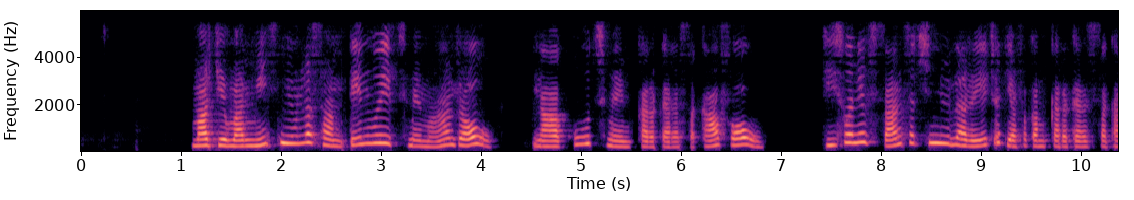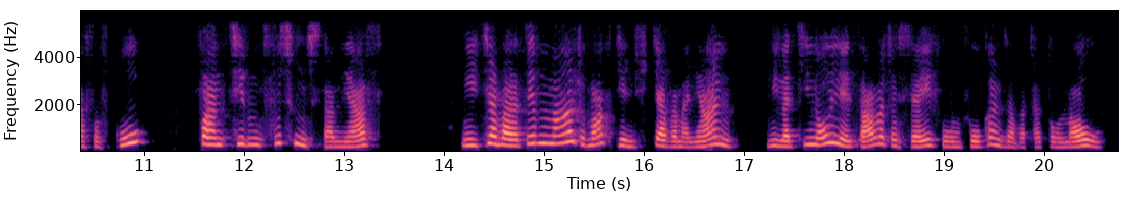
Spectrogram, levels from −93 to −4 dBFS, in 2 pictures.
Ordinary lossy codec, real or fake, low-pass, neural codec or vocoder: AAC, 48 kbps; fake; 5.4 kHz; codec, 16 kHz in and 24 kHz out, 1.1 kbps, FireRedTTS-2 codec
